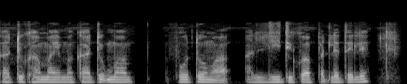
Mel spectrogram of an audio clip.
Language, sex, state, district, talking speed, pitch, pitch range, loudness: Wancho, male, Arunachal Pradesh, Longding, 160 wpm, 110 Hz, 110-115 Hz, -24 LUFS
